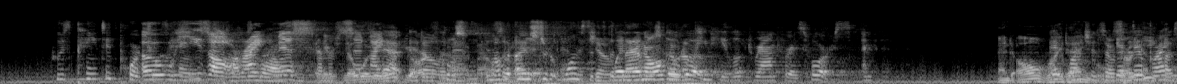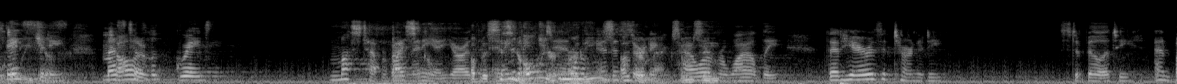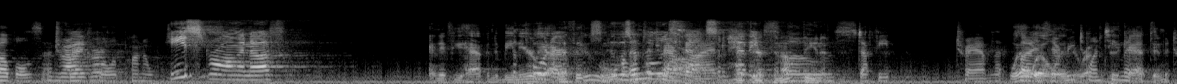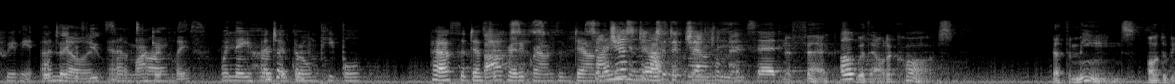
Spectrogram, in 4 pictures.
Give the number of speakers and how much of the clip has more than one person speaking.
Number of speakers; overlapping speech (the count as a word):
seven, about 52%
